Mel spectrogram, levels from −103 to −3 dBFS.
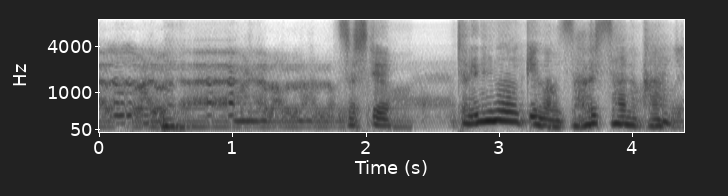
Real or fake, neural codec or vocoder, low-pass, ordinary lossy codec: fake; codec, 16 kHz, 0.5 kbps, FreqCodec, smaller model; none; none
